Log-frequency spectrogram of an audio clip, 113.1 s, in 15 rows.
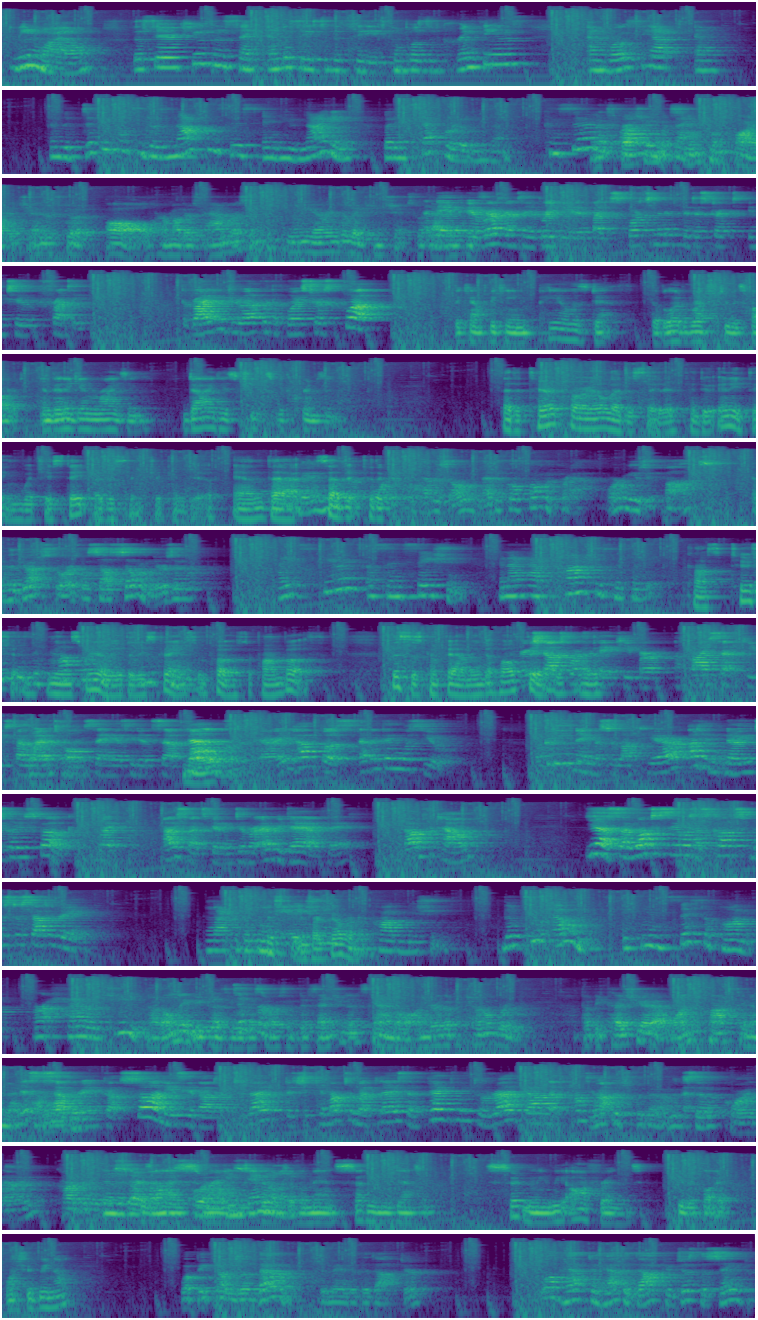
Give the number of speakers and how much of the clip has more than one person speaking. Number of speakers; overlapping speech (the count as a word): seven, about 14%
